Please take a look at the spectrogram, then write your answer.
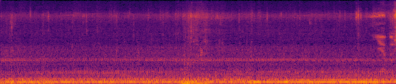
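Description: A car driving along a road in a blizzard, its engine and tyre rumble a steady, low, continuous drone from start to finish.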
